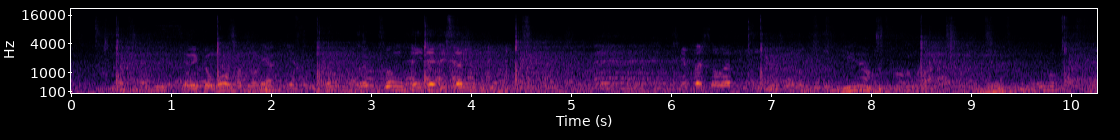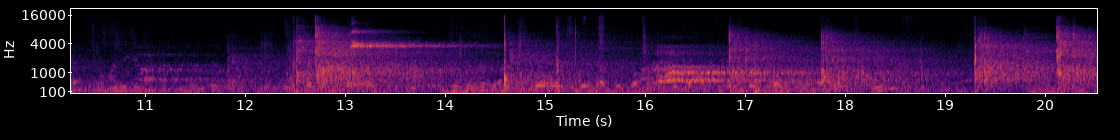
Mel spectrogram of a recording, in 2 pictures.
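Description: A ball smacks hard against a wall and the floor, echoing in a large hall.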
